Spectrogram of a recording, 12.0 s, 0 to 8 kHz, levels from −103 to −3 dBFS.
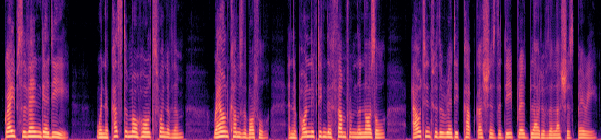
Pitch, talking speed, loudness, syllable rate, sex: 205 Hz, 185 wpm, -20 LUFS, 5.3 syllables/s, female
